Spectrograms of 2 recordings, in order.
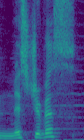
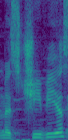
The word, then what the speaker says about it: mischievous: isn't like the mess up here that it's pronounced mischievous not mischievous hey that's a problem as well yeah yeah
